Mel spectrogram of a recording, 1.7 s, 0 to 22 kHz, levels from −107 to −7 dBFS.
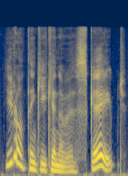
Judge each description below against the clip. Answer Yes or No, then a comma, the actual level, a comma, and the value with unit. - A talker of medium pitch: Yes, medium, 165 Hz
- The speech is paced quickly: Yes, fast, 245 wpm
